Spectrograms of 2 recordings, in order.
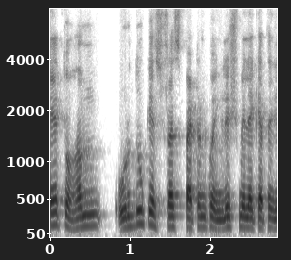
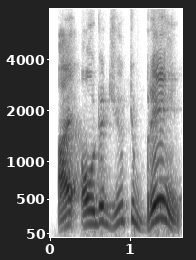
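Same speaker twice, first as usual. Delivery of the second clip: slow, "bring" stretched high, then falling; stress on BRING; 6 semitones higher, much slower than usual. Shown as a demonstration. Teacher shows the action wanted, stress on bring. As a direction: land hard on "bring". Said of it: "लेके आना है".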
